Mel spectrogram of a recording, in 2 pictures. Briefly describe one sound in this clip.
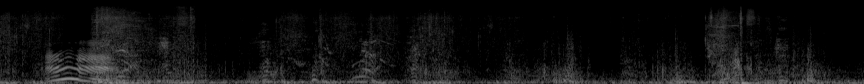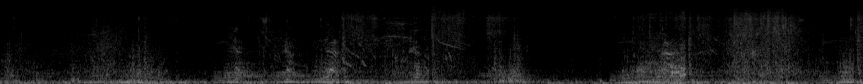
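A lightsaber hums and clashes.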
